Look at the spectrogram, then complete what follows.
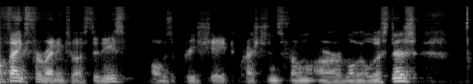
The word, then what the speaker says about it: Denise: Am I pronouncing that right, Tom? Denise? Denise, yeah.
